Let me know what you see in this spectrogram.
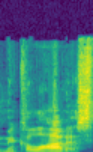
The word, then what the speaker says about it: Mikalatos: So for instance, my last name, which I told you, Drew, to pronounce it Mikalatos. That's how I pronounce it. That's how my whole family pronounces it. That is not the Greek way to pronounce it.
